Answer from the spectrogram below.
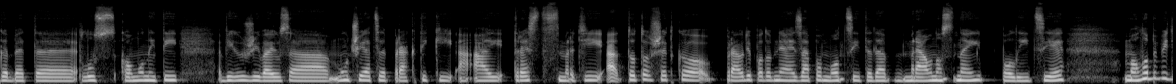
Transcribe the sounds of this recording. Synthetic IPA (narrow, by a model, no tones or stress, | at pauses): ɡɛːbɛːt̪ɛːpluskɔmunit̪iʋiuʒiːʋajuːsamut͡ʃɪat͡sɛpɾʔakt̪ikiʔa̰ʔajt̪ɾɛst̪smr̩ciʔa̰t̪ɔt̪ɔfʃɛt̪kɔpɾaʊɟɛpɔd̪ɔbɲɛajzapɔmɔt͡sit̪ɛd̪amɾaʊnɔst̪nɛjpɔliːt͡siɛ | mɔɦlɔbibiɟ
